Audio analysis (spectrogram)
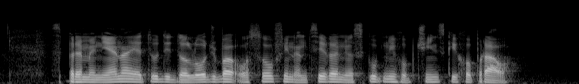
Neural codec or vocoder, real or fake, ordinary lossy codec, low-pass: none; real; none; 7.2 kHz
